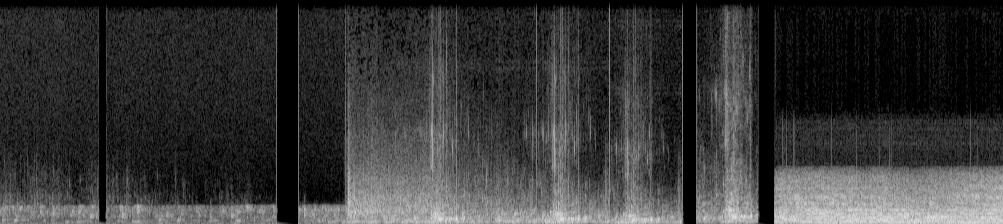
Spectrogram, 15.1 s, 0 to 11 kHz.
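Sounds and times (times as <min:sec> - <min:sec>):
gurgling bubbly burbling: 0:00.0 - 0:11.4.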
